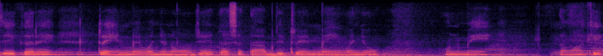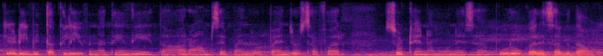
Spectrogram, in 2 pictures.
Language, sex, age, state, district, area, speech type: Sindhi, female, 30-45, Delhi, South Delhi, urban, spontaneous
